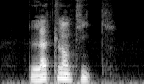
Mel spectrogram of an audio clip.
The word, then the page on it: Atlantique: France; [a.tlɑ̃.tik]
